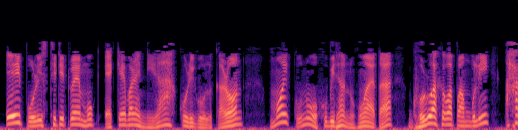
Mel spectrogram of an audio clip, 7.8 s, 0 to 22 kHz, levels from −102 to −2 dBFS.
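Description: Throughout the speech, the treble stops dead at 5.8 kHz, and weak detail flickers with a watery, swirly quality, smeared consonant attacks and metallic chirps on s sounds. The likely cause is MP3 compression at a bitrate near 29 kbps. A spectrogram would show a flat ceiling and speckled, blinking upper harmonics.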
